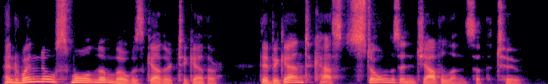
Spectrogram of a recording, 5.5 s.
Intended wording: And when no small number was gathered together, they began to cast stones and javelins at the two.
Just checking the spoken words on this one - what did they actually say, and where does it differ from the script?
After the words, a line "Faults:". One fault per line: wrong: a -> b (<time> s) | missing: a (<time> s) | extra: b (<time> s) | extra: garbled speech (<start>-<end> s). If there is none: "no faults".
And when no small number was gathered together, they began to cast stones and javelins at the two.
Faults:
no faults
